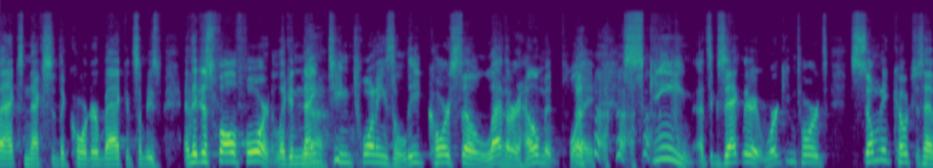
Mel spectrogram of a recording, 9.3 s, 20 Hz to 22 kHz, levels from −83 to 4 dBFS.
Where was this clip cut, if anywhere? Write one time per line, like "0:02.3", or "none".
none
